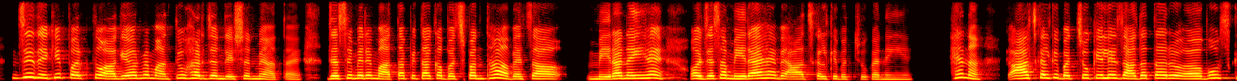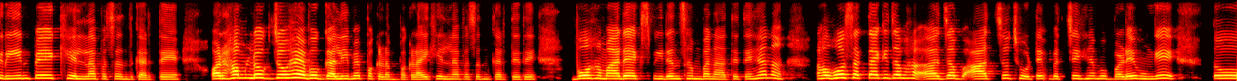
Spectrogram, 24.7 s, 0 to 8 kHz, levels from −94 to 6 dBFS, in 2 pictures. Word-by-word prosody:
जी 395 +6 +4
देखिए 355 0 -1
फ़र्क 300 -1 0
तो 320 - +2
आ 250 -3 +4
गया 270 +3 +2
है 295 - +3
और 295 - -6
मैं 320 - 0
मानती 260 0 -4
हूँ, 310 - -2
हर 295 -1 +1
जनरेशन 255 -2 -1
में 245 - -3
आता 190 -4 -7
है। - - -10 0.3
जैसे 270 +3 +4
मेरे 290 0 +2
माता-पिता 275 +2 -1
का 285 +1 -1
बचपन 255 +2 -1
था 325 -2 +5
वैसा 240 0 0 0.5
मेरा 230 +4 +3
नहीं 285 +1 +2
है 315 -4 +2 0.3
और 275 - +6
जैसा 265 +4 +2
मेरा 260 -1 +4
है 315 - 0
वह 270 -5 -3
आजकल 225 +2 -3
के 240 +1 -6
बच्चों 225 -1 -11
का 220 0 -5
नहीं 205 -1 -11
है। 200 - -15 0.4
है 355 - +1
ना? 300 -9 -1 0.3
आजकल 305 +4 +4
के 345 - -3
बच्चों 285 +1 -1
के 310 0 -1
लिए 320 +1 +3
ज़्यादातर 290 +1 +1
अ, 255 -3 +3
वो 310 +3 -1
स्क्रीन 285 -3 -3
पे 300 +1 +1
खेलना 250 -4 -1
पसंद 235 -2 -9
करते 205 0 -5
हैं। 210 - -6 0.3
और 270 +1 +8
हम 330 +4 +3
लोग 335 0 +3
जो 335 0 +4
हैं 350 0 +7
वो 300 -1 +4
गली 255 -1 +2
में 270 +1 -3
पकड़म-पकड़ाई 210 -4 -6
खेलना 225 -2 -5
पसंद 220 0 -12
करते 210 -1 -8
थे। 215 - -5 0.4
वो 285 +1 +7
हमारे 265 -1 +4
एक्सपीरियंस 255 -1 -4
हम 250 -2 -5
बनाते 230 -2 -5
थे, - - -5
है 300 +7 -2
ना। 305 -6 -4 0.4
ह - - -1
हो 335 +2 +6
सकता 335 -1 +1
है 325 - +3
कि 325 +1 -6
जब 320 0 +2
ह 255 -3 +1
जब 285 -2 0
आज 250 +1 +3
जो 300 - -5
छोटे 270 -2 -4
बच्चे 245 +3 -6
हैं 265 +1 -6
वो 265 0 -6
बड़े 235 +2 +2
होंगे 270 +2 -2 0.4
तो 285 0 +2
265 Hz, 220 wpm, -21 LUFS, 240-295 Hz, 0.5 s, और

